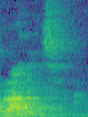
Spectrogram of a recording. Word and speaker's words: rabbit: The BB, the spelling BB gives you the best sound. You are not going to have double B. It's just one, so it's the spelling BB that gives that to you.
